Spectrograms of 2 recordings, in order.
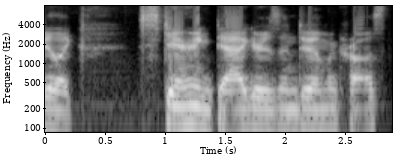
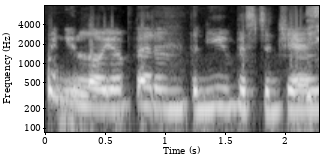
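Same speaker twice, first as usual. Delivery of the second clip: high, hammed-up New York accent; exaggerated New York accent; 12 semitones higher, 4 dB louder than usual. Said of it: "New York accent".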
